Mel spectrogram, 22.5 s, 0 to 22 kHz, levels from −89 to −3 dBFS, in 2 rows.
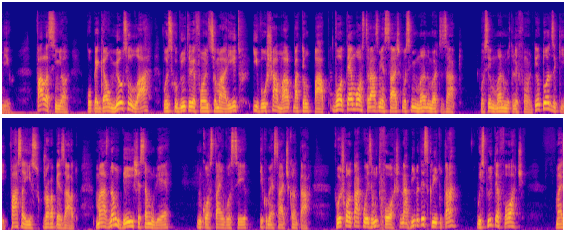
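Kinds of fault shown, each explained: No dropouts, distortion, level jumps, added noise or other disturbances can be heard anywhere in the audio.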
